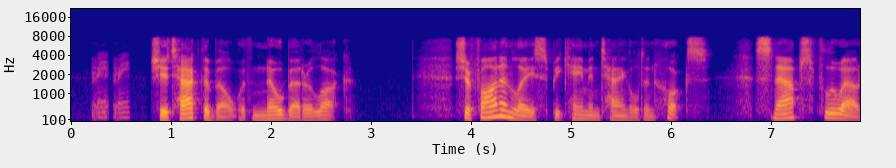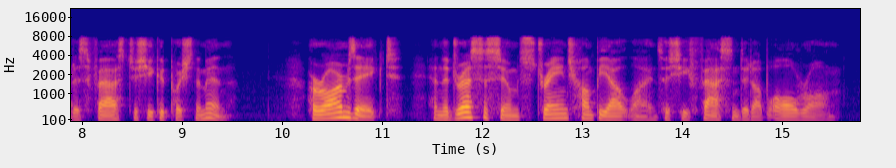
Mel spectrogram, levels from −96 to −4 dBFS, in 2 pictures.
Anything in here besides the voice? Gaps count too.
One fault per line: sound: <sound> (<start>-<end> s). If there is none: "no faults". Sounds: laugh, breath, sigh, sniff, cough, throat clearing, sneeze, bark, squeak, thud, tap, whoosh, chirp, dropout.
sound: laugh (0.2-0.6 s)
